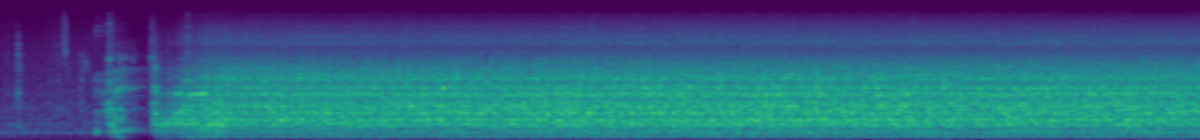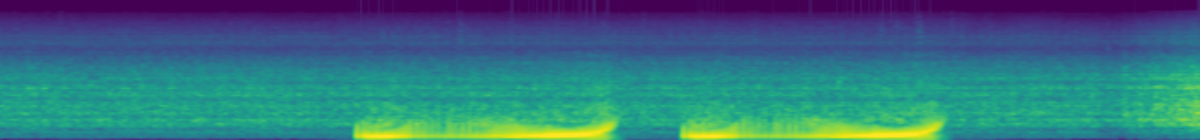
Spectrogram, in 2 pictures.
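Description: Metal lathe starting about a second in and running steadily as the tool takes a cut along a bar. In the second half come two loud, wavering, fart-like blurts of about two seconds each, jokingly passed off as gas pockets in the material.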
